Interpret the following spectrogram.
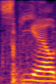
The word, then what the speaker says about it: Skial: 2our server and yeah I know it's pronounced sky but skial just sounds 20 times funnier so suck this has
